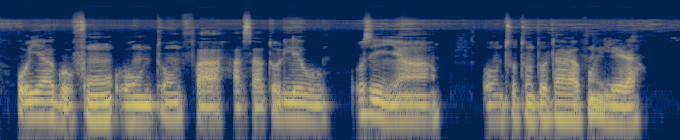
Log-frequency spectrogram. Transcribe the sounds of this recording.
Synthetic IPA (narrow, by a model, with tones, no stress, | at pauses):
o˦ja˦˨ɡo˨fũ˨˦o˧hũ˧to˦n̩˦fa˧a˨sa˨to̰˦le˦wu˧ | o˦s̬i˦˨j̃ã˧˦ | o˧hũ˧tũ˧tũ˧t̬o˦da˦ɾa˧fũ˦ḭ˦˨le˨˧˦ɾa˧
